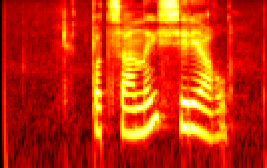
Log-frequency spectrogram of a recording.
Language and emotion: Russian, neutral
